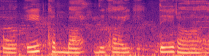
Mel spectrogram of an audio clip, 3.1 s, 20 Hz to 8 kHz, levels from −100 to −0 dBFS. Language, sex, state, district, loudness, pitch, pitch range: Hindi, female, Punjab, Fazilka, -14 LUFS, 225 Hz, 215-245 Hz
